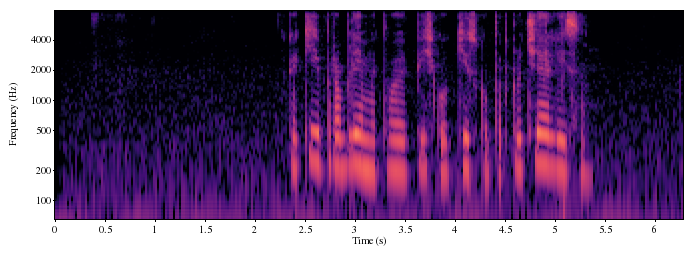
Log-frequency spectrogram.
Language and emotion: Russian, neutral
